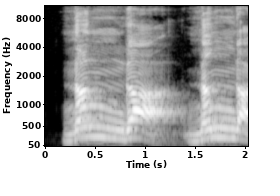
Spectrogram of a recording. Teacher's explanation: इसमें ज्यादा नाक से उच्चारण हो रहा है, नंगा, नंगा, यानी जो साउंड निकल रहा है नाक से ज्यादा निकल रहा है। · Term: अनुस्वार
